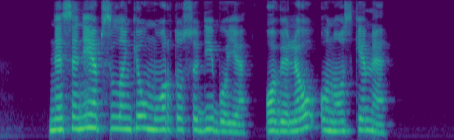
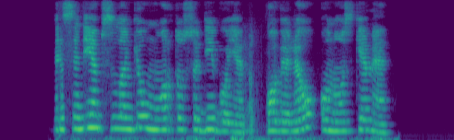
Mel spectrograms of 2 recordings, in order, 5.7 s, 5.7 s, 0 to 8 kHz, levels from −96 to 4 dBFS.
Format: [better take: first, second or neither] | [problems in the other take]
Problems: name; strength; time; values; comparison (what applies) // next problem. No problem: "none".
first | noise reduction (neural mask model DeepFilterNet 3)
